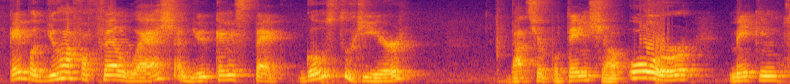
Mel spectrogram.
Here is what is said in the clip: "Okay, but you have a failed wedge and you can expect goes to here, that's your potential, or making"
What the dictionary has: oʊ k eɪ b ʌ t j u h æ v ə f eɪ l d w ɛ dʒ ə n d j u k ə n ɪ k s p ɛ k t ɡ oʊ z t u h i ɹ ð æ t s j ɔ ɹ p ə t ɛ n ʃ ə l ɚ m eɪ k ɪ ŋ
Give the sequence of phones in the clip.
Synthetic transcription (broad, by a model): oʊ k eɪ b ʌ t j u h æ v ə f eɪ l w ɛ ʃ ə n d j u k ə n ɪ k s p ɛ k t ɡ oʊ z t u h i ɹ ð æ t s j ɔ ɹ p ə t ɛ n ʃ ə l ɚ m eɪ k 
